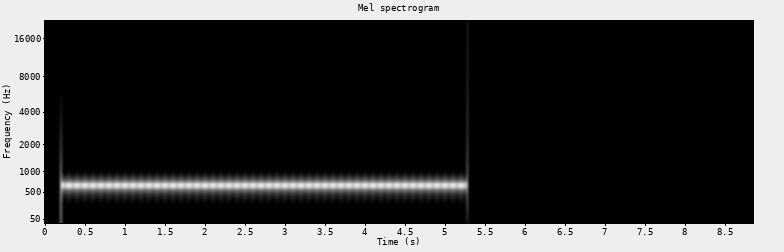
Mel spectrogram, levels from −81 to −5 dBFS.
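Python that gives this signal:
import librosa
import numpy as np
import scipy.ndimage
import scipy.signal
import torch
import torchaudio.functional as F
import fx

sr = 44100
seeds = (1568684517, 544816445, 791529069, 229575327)

y = fx.two_tone_beats(sr, length_s=5.08, hz=642.0, beat_hz=10.0, level_db=-14.5)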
